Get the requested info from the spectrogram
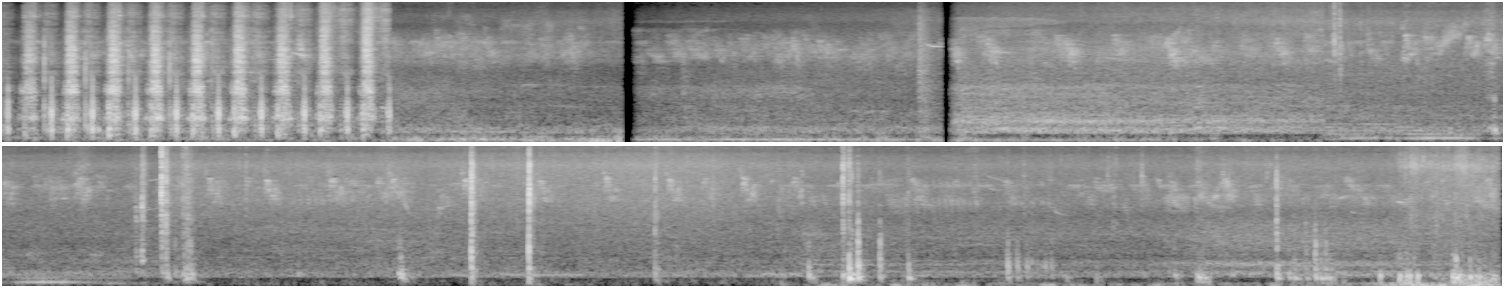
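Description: Honeybees buzzing steadily around open wooden hives, broken by a few sharp knocks as the hive is worked. In the first few seconds, a bee smoker's bellows puff rhythmically, about four puffs a second.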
